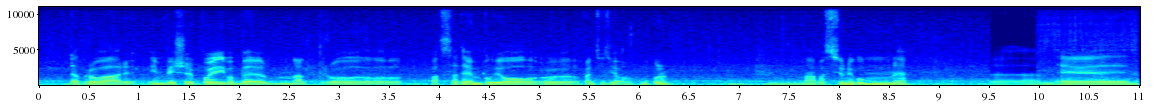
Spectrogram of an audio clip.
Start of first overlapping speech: none

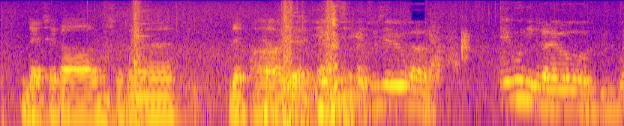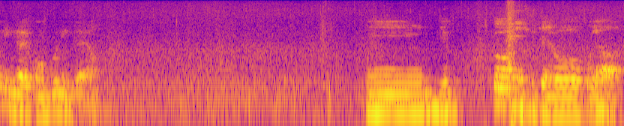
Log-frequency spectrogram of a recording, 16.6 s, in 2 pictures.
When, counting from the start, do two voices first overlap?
3 s

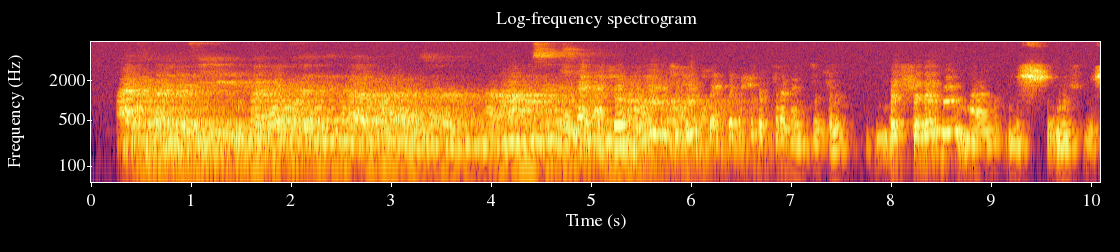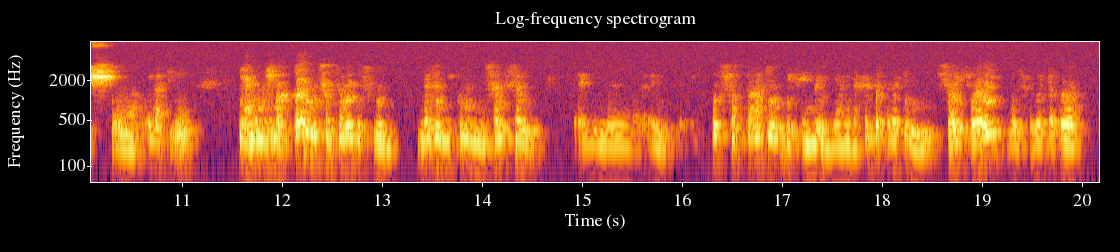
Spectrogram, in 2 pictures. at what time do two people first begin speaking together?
5 s

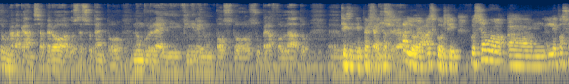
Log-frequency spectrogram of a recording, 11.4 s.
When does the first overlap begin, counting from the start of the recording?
7 s

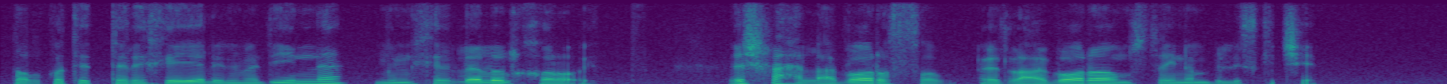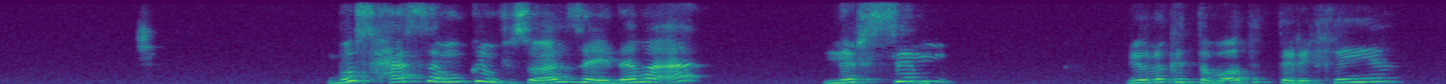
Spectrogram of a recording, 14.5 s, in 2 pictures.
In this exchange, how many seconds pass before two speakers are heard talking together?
none

